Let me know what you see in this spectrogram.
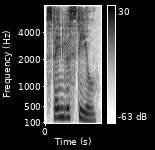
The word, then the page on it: stainless steel: British English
